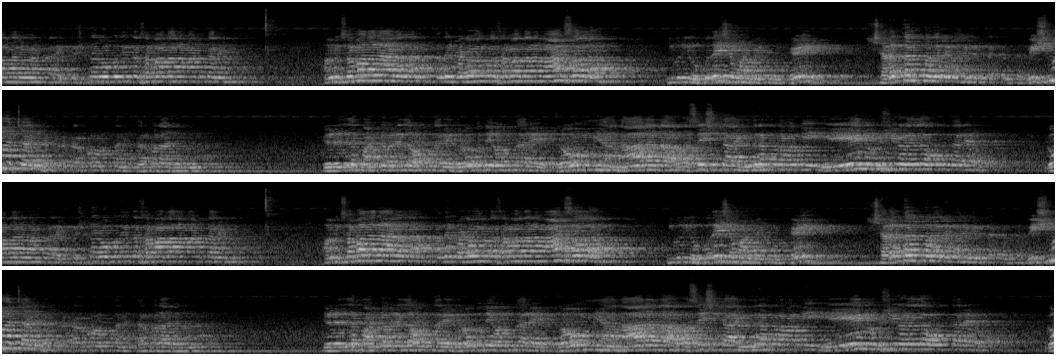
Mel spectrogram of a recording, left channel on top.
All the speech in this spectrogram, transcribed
ಮಾಡ್ತಾರೆ, ಕೃಷ್ಣ ರೂಪದಿಂದ ಸಮಾಧಾನ ಮಾಡ್ತಾನೆ. ಅವನಿಗೆ ಸಮಾಧಾನ ಆಗಲ್ಲ ಅಂದರೆ ಭಗವಂತ ಸಮಾಧಾನ ಮಾಡಿಸಲ್ಲ. ಇವರಿಗೆ ಉಪದೇಶ ಮಾಡಬೇಕು ಅಂತ ಹೇಳಿ ಶರತಲ್ಪದಲ್ಲಿ ಮಲಗಿರ್ತಕ್ಕಂಥ ಭೀಷ್ಮಾಚಾರ್ಯರ ಹತ್ರ ಕರ್ಕೊಂಡು ಹೋಗ್ತಾನೆ ಧರ್ಮರಾಜನನ್ನು. ಇವರೆಲ್ಲ ಪಾಂಡವರೆಲ್ಲ ಹೋಗ್ತಾರೆ, ದ್ರೌಪದಿ ಹೋಗ್ತಾರೆ, ದ್ರೌಮ್ಯ, ನಾರದ, ವಸಿಷ್ಠ, ಇಂದ್ರಪ್ರಮತಿ, ಏನು ಋಷಿಗಳೆಲ್ಲ ಹೋಗ್ತಾರೆ,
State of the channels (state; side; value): normal; both; correlation 0.25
